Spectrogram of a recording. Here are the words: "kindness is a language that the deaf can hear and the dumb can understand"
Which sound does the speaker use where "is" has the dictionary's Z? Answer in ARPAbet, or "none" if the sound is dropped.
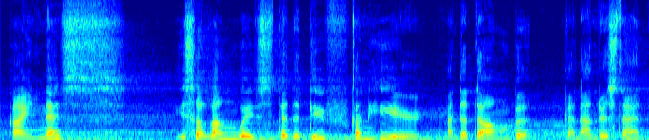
S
